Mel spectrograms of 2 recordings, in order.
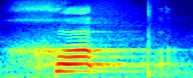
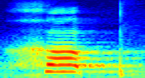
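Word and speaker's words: job': Hop. Hop.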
